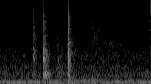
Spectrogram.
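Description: Quiet room tone with a steady low hum, and two faint short clicks about half a second apart near the middle.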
